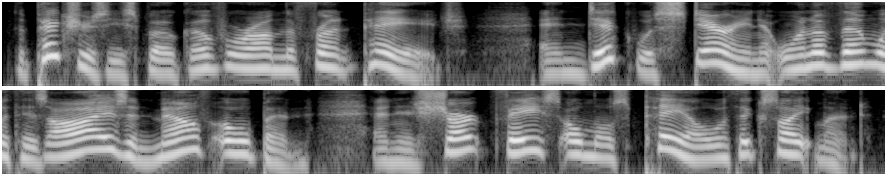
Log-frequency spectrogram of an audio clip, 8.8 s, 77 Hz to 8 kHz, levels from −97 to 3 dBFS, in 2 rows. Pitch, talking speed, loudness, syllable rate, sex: 210 Hz, 215 wpm, -17 LUFS, 5.4 syllables/s, female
